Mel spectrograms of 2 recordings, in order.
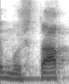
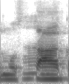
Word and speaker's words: مشتاق: صوبے میں ہیں، اور وہاں کچھ لوگ اس طرح سے تلفظ کرتے تھے کہ نام بگڑ جاتا تھا، کوئی مستقل، مستاق اور ایسے کچھ بولتے تھے، تو والد صاحب نے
